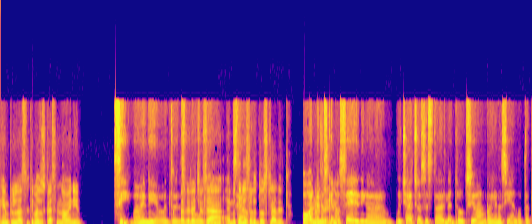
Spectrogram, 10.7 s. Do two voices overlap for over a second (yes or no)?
yes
